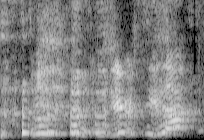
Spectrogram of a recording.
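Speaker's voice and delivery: laughing through the question; slow, laughing question. Real, not acted. Laughing while asking friend.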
